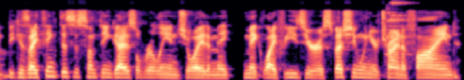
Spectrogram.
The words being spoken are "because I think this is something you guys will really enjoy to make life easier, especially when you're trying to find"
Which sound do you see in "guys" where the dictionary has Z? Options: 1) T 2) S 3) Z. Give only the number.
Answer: 3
